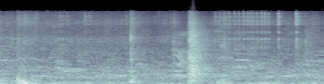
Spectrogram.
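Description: Off-ice skates working on a hard floor: low thumps as the skates strike the floor, a sharp knock about two and a half seconds in, then a quick rattle of clicks for about a second.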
